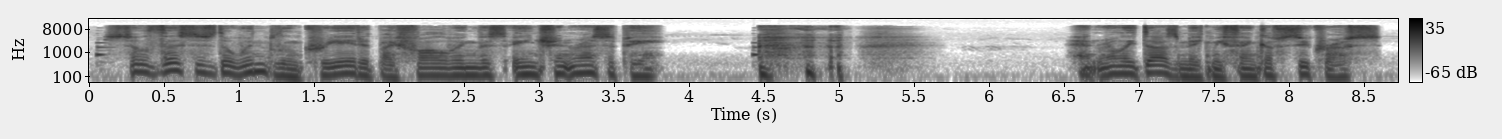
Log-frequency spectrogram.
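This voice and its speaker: A man voicing a calm, scholarly young alchemist in a video game, speaking in a composed, polite and measured way. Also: mid-range voice, husky. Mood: quietly pleased.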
